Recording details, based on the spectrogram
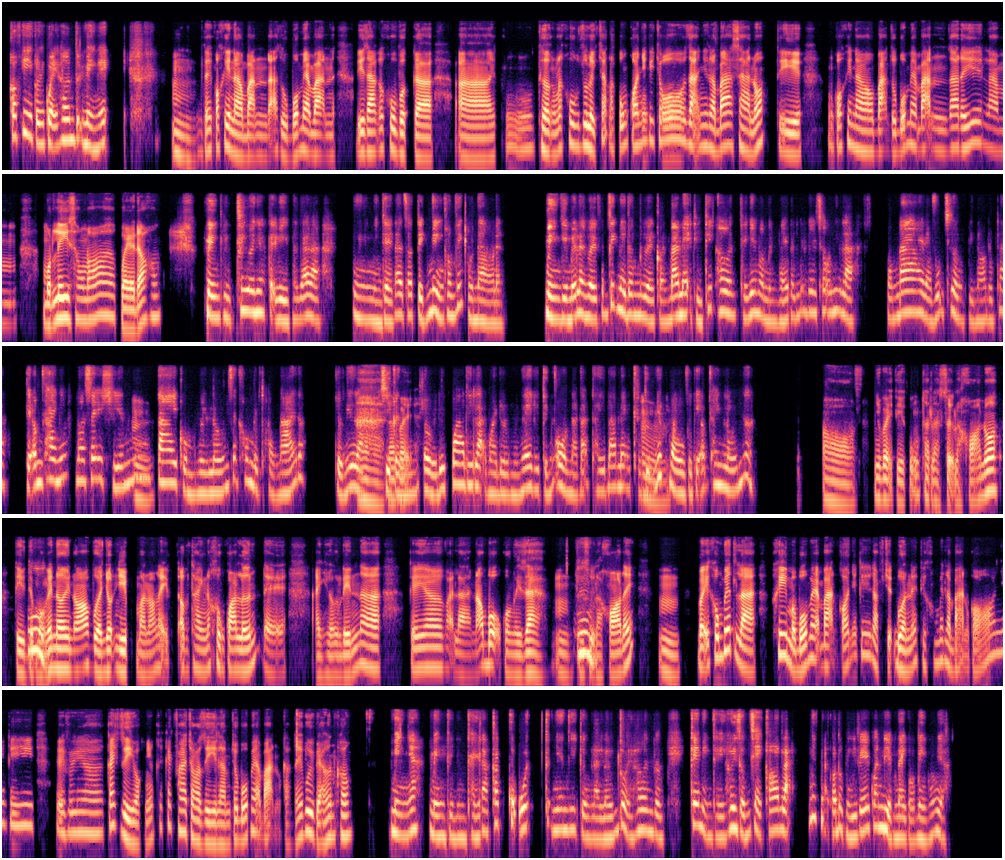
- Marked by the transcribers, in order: tapping; other noise; other background noise; unintelligible speech
- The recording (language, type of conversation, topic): Vietnamese, podcast, Làm thế nào để tạo không khí vui vẻ trong gia đình?
- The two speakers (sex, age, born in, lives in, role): female, 25-29, Vietnam, Vietnam, guest; male, 35-39, Vietnam, Vietnam, host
